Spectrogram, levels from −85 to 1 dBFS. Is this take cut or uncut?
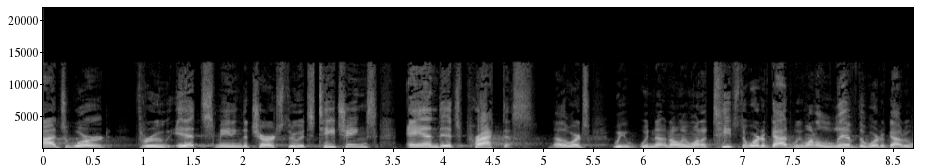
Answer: uncut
